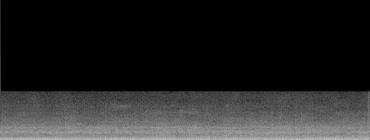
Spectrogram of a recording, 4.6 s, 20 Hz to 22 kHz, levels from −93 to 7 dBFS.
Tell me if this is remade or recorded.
remade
